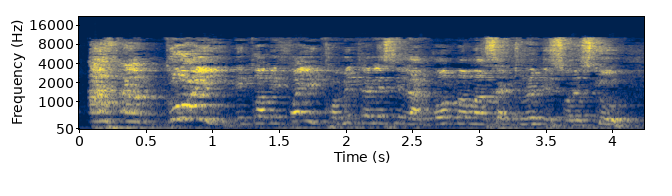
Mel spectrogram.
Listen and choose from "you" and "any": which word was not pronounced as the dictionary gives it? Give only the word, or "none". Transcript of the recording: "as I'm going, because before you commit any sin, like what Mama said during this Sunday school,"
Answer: any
